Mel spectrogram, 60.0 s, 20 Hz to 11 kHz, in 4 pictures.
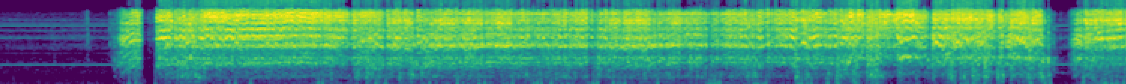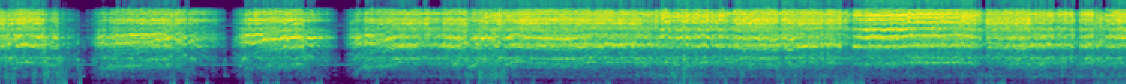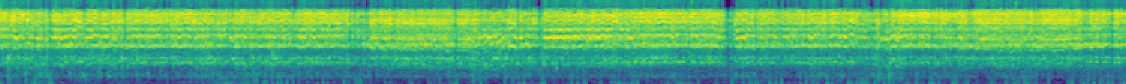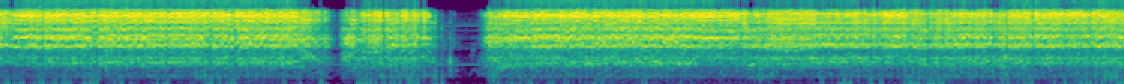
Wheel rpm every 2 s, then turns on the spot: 20, 190, 220, 230, 220, 250, 260, 150, 110, 110, 210, 220, 220, 230, 230, 230, 230, 220, 220, 230, 230, 220, 220, 210, 150, 100, 200, 210, 230, 230.
50-52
